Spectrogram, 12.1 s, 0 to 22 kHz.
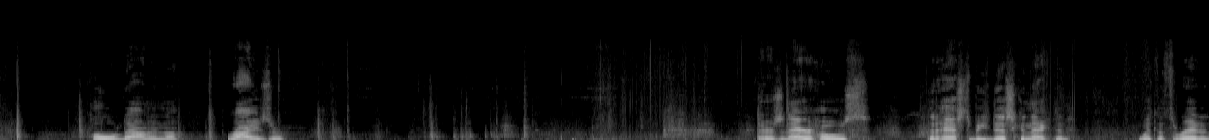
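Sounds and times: soft rustles of hands on plastic: 0:03.0 - 0:11.7.

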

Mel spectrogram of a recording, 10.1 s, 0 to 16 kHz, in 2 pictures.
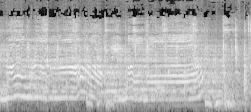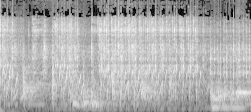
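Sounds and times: quick percussion strokes: 0:04.8 - 0:09.2.

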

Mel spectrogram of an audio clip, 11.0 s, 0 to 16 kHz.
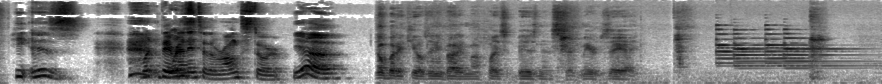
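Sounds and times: bell-like chime: 0:09.0 - 0:11.0.

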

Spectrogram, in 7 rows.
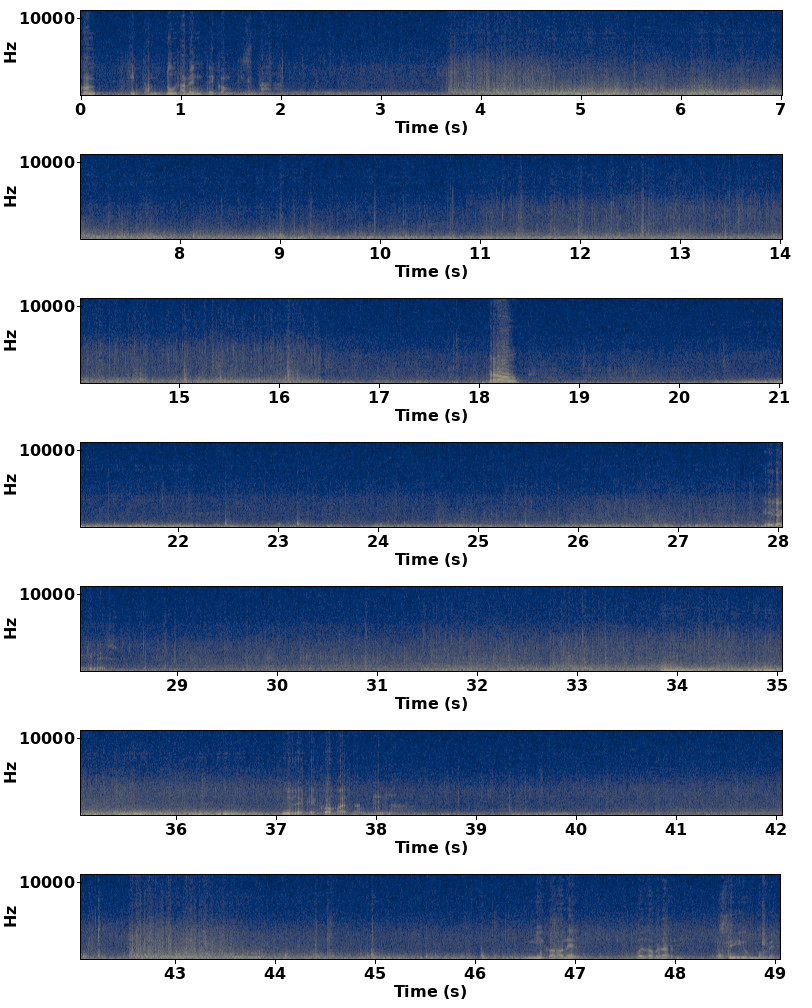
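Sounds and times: heavy rain: 0:00.0 - 0:49.0
rolling thunder: 0:00.0 - 0:49.0.

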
